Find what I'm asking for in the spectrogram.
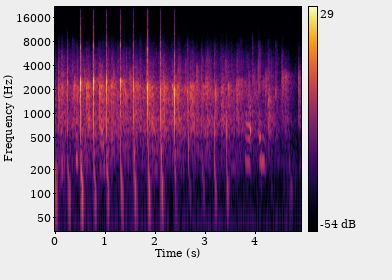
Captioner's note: audience applauding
